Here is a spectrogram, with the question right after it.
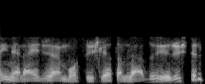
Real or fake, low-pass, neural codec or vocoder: real; 3.6 kHz; none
